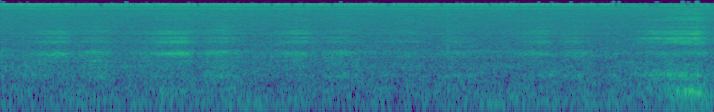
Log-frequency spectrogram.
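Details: Pet dog snoring oddly while asleep in a small room, a quiet wheezy rasp rising and falling in steady breaths about once a second, louder at the end.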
